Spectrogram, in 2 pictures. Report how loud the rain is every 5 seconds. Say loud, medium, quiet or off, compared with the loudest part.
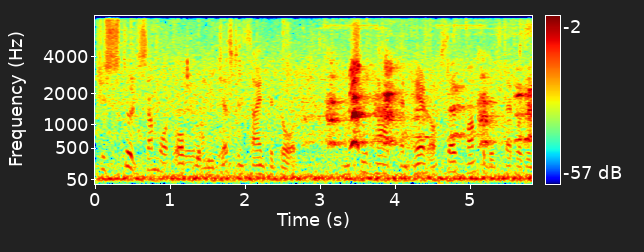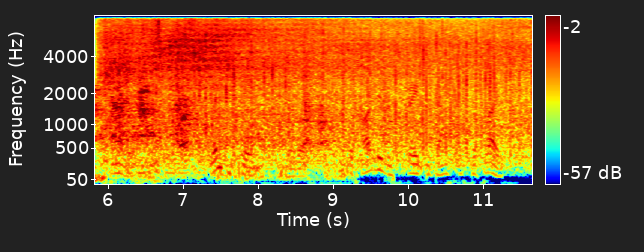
medium, loud, loud.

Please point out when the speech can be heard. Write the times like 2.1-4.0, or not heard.
0.0-6.4, 7.3-11.4.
